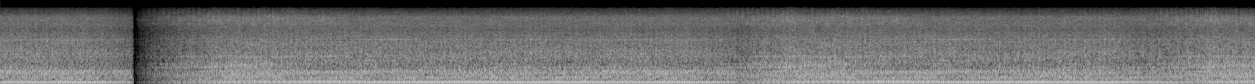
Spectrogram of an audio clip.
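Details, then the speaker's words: Briggs & Stratton Vanguard 37 hp EFI engine; a steady, even idle with no misses and the fault code light stays off, a big improvement over before. "lot better that sounds a lot better doesn't even sound like the same engine running our fault Cold Light never came on this time"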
